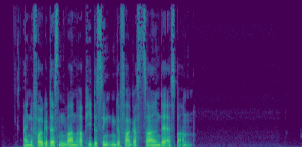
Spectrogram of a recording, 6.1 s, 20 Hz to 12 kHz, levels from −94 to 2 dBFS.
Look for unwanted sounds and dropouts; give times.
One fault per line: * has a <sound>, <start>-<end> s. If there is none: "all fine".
all fine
